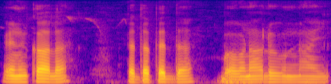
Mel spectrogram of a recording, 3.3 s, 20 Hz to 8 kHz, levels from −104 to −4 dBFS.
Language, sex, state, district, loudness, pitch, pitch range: Telugu, male, Telangana, Mahabubabad, -20 LUFS, 105 Hz, 100-105 Hz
